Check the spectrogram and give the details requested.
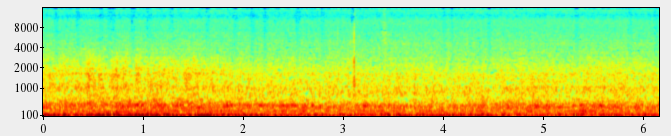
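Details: A steady low rumble like distant traffic or wind, with no animal voices.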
